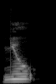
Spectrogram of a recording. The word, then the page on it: zu: apatani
